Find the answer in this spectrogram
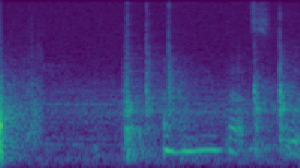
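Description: A few sharp metallic clicks and clinks from a socket wrench working a bolt on the car's underside, with a short hum from the person doing the work about a second in.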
